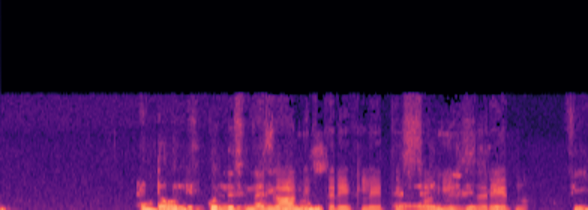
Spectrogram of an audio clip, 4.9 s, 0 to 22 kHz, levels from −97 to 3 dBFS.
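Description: From 2.56 to 2.66 s the speech dips by about 10 dB for a tenth of a second. This is speech suppressed in double talk. Both ends were likely talking at once, so the echo canceller turned down this talker along with the echo. An echo leak overlaps it, from 2.58 to 2.73 s. A faint copy of the voice returns 274 ms late, about 15 dB below the speech. One end's canceller likely let some loudspeaker pickup through. It sounds like a brief ghost. The same suppression returns between 3.26 and 4.27 s, cutting the speech by up to about 15 dB in pieces. Together those pieces last about 0.7 s. A final 40 ms dip of about 15 dB comes at 4.6 s.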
